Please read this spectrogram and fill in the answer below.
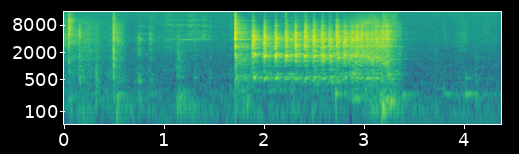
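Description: Glass whisky bottle being pulled out of a cardboard presentation tube: a rapid, juddering scrape lasting about a second and a half, with a faint click before it.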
